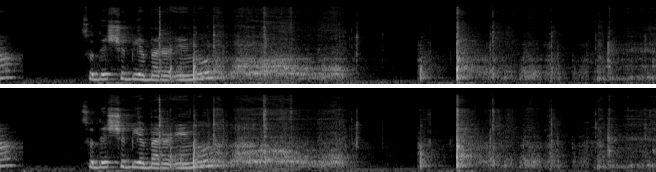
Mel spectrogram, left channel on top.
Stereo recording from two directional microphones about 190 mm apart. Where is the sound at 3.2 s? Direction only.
5° right (ahead or behind).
